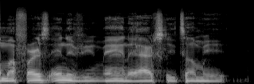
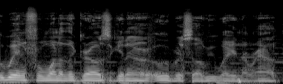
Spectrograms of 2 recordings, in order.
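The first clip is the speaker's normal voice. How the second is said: usual speaking voice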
